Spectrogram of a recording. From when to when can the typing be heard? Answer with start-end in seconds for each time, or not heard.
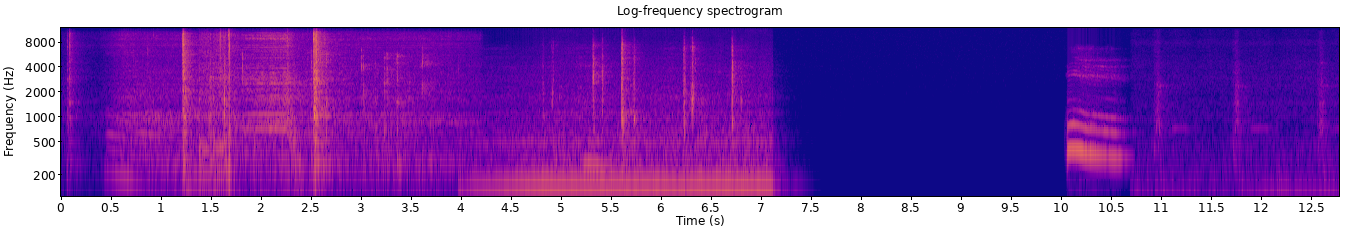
1.6-7.2.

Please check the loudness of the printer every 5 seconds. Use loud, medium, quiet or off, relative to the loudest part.
loud, off, quiet.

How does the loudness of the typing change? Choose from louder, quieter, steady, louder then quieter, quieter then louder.
louder.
